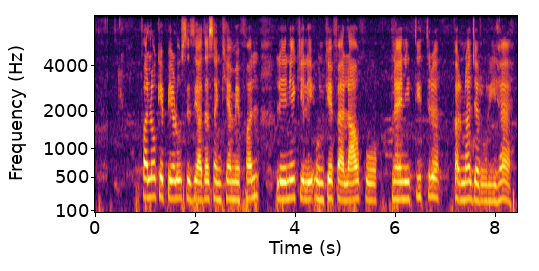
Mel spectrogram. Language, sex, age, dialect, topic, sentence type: Hindi, female, 31-35, Marwari Dhudhari, agriculture, statement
